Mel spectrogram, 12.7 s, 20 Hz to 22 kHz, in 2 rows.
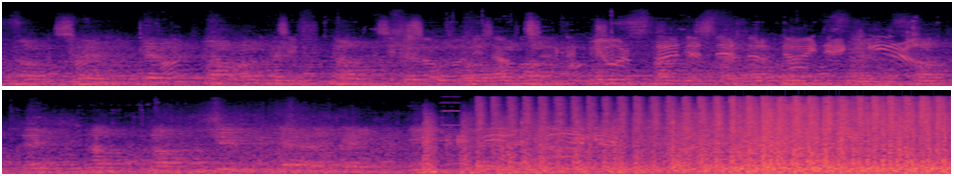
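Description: Rifle and MG34 machine-gun fire crackle through a Company of Heroes 2 battle, dense overlapping shots over a busy game soundscape that grows louder and fuller toward the end, with someone commentating throughout.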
